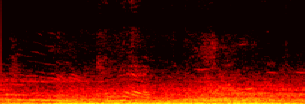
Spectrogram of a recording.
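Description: Steady low rumble of wind buffeting a phone microphone.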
